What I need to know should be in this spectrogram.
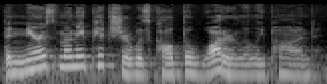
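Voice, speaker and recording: Animated woman reading a children's story. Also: deep voice, brisk. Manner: expressive. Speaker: storybook reader. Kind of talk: children's story read-aloud.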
